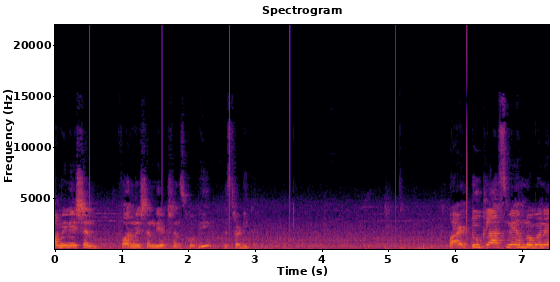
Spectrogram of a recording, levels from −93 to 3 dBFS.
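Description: Six bit error spikes land at 0.52, 1.61, 2.62, 3.52, 5.11 and 6.18 s. Each is a single sharp tick with no connection to the surrounding sound. A flipped bit throws one sample, or three in a row at 6.18 s, off by a power of two before it snaps back. Peaks reach about -11 dBFS, or about -17 dBFS at 1.61 and 5.11 s. The waveform shows a lone needle, and the spectrogram shows a thin full-height vertical line.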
